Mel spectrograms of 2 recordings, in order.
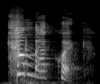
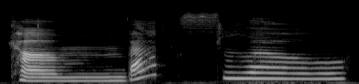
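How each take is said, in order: First: Short and louder, higher; quick. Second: Slow. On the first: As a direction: pop it out fast. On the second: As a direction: let it crawl out. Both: Shown as a demonstration.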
